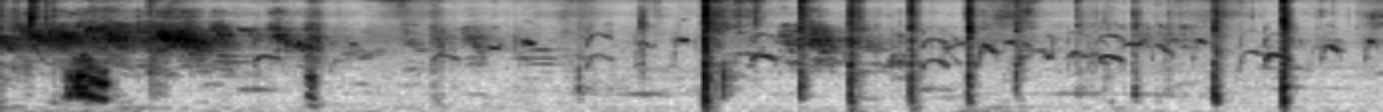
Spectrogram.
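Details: Peeping calls of grey francolin chicks: brief, arched, high chirps repeated at uneven intervals after a loud rustling burst at the start, with frequent sharp clicks in between.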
